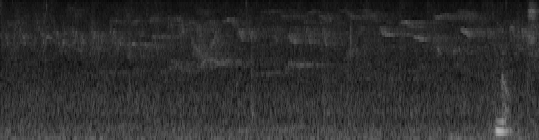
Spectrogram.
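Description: Faint outdoor ambience: distant birds chirping now and then over a low steady rumble, a background ambience track laid under the video.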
